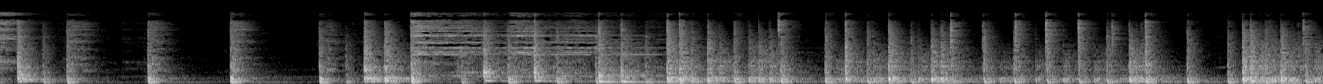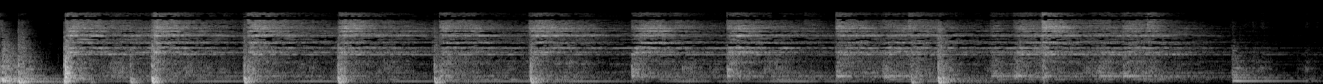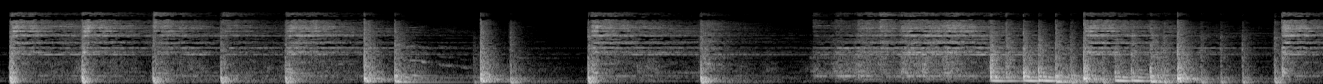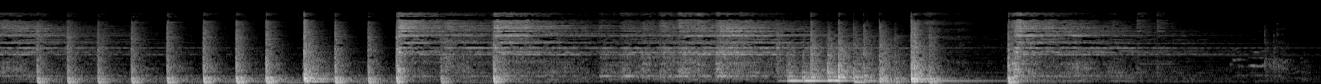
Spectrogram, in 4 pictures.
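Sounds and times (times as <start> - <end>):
drum kit played with sticks: 0.0 - 52.9.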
